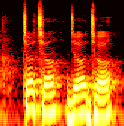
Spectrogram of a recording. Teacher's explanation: च, छ, ज, झ जो है तालव्य व्यंजन है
